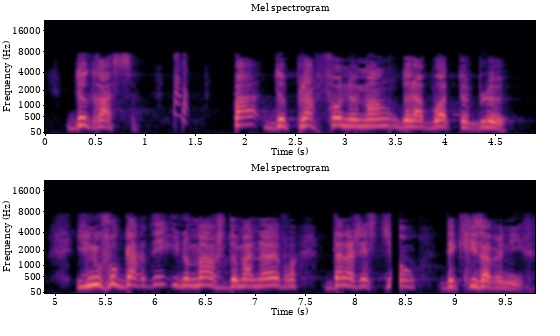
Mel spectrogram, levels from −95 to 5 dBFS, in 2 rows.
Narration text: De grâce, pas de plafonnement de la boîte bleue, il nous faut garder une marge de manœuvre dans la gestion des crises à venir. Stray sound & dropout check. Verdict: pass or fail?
fail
